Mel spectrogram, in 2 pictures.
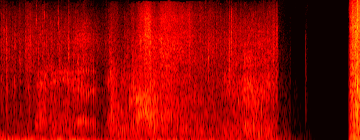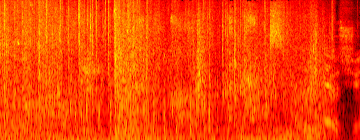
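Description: Loud, dense gunfire and booming blasts from the shooter game Modern Warfare Remake, continuous bursts filling the space before a brief silent gap, then resuming even louder and heavier to the end, with voices mixed in.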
